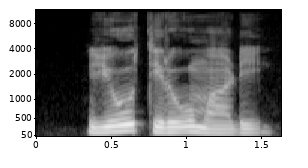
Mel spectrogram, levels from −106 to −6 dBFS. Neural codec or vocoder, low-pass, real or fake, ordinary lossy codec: none; 10.8 kHz; real; none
